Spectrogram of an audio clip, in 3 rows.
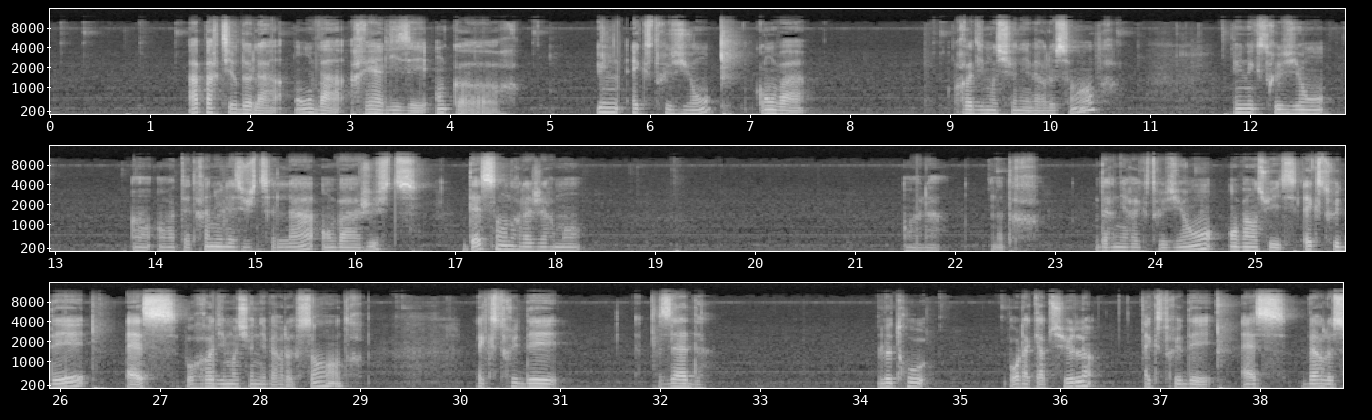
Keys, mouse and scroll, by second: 0.3 alt+shift+click, 1.3 alt+shift+click, 2.4 z, 3.7 alt+click, 4.9 e, 8.5 alt+click, 11.1 e, 14.1 ctrl+z, 15.4 g, 22.2-23.3 scroll up 4, 23.3 alt+shift+click, 24.7 e, 29.5 e, 34.1 alt+click, 36.2 e.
